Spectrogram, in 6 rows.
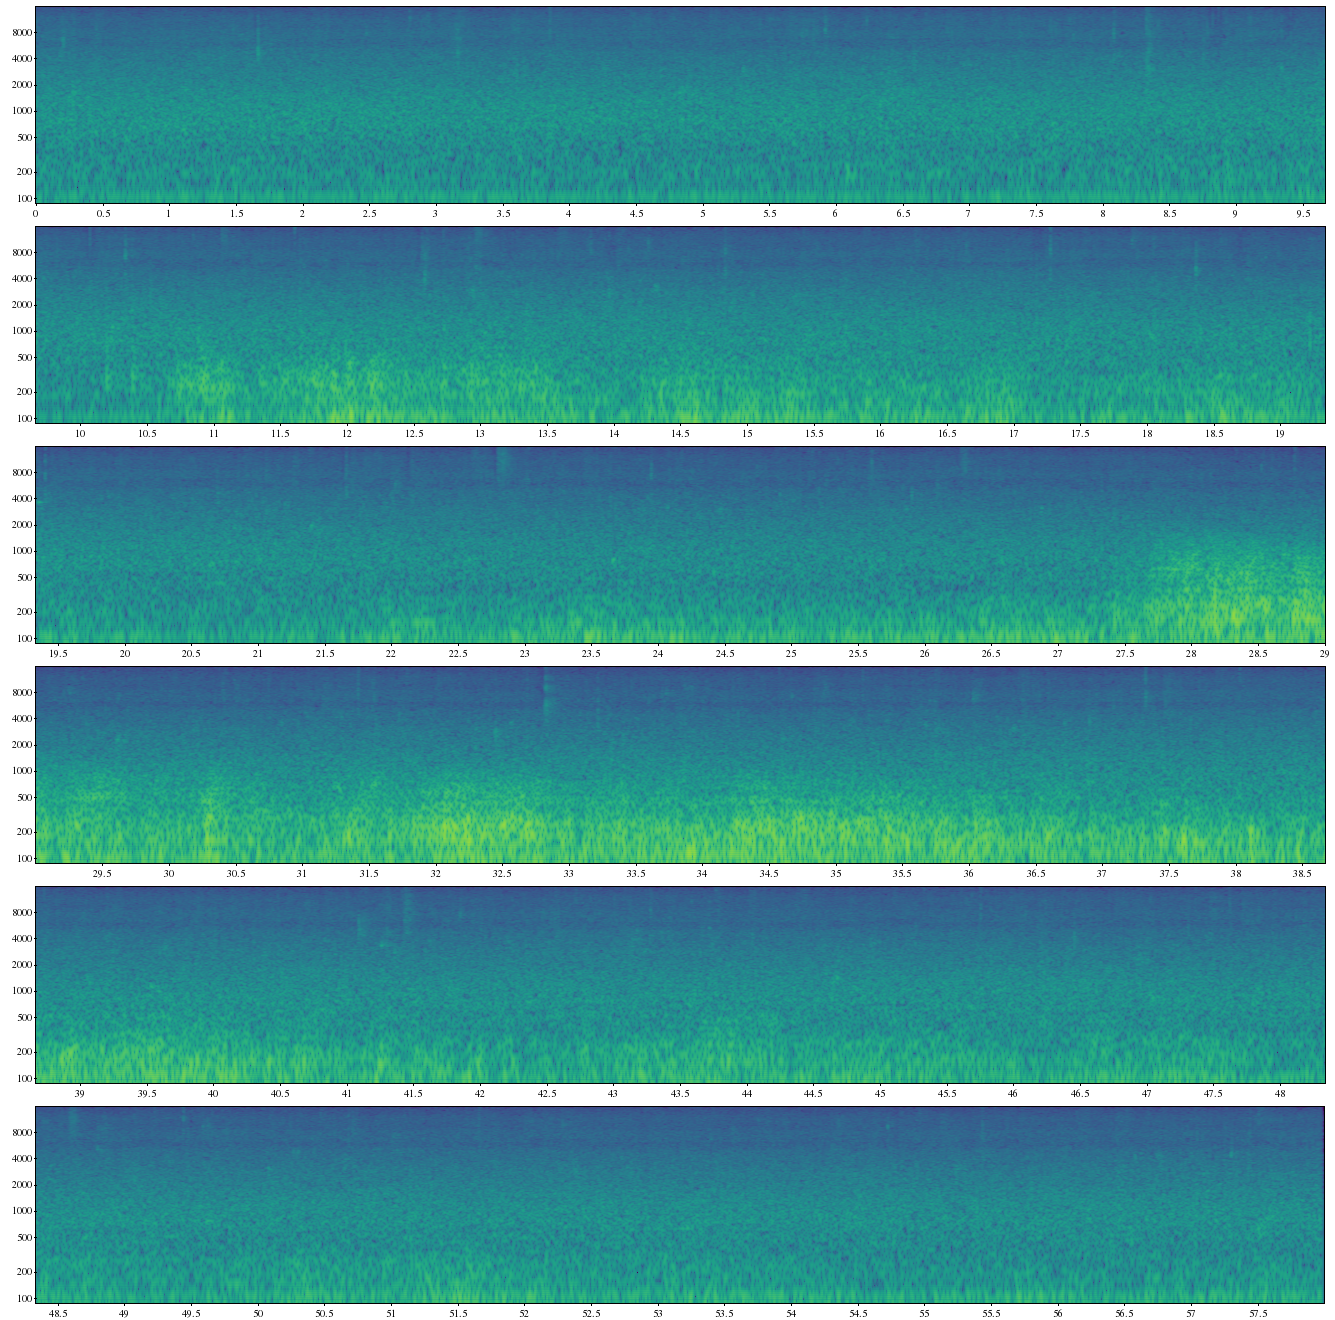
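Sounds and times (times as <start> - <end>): steady rain falling: 0.0 - 58.0
rolling thunder: 10.7 - 16.0, 27.5 - 41.0.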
